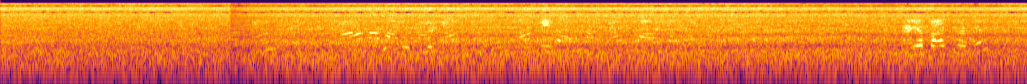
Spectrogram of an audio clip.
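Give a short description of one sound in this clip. Men and women talk quietly nearby in a crowd.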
